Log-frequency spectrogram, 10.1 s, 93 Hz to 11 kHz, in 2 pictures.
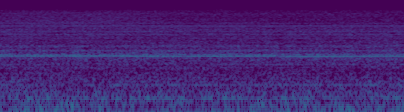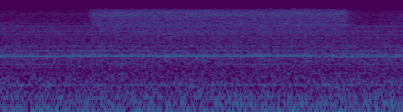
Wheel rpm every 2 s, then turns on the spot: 0, 0, 0, 0, 0.
none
